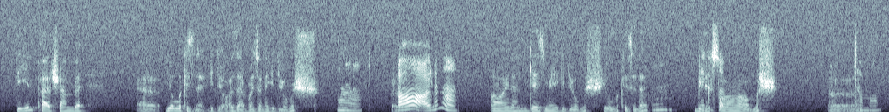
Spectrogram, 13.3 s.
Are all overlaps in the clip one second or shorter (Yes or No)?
Yes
